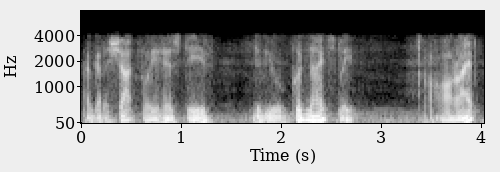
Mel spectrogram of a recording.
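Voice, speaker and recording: Casting: steady American base medic, low creaky voice, old radio sci-fi, muffled narrow sound. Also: male voice, brisk, full character voice. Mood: measured, soothing. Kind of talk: 1950s American radio drama acting. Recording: muffled, tinny 1950 radio recording.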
